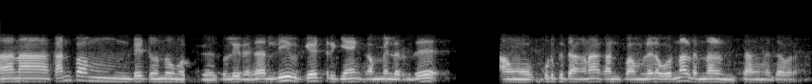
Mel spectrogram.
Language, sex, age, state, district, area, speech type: Tamil, male, 30-45, Tamil Nadu, Madurai, urban, conversation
